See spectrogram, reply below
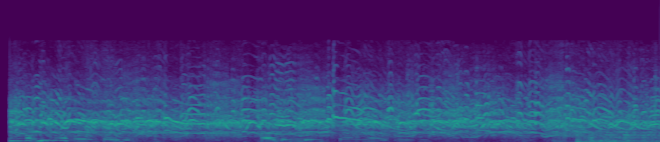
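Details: Migrating River terns on their yearly visit to an island at Bhadra Resort, Karnataka, India, fill the air with a dense, overlapping chorus of harsh, squeaky calls, with faint lower voices, possibly people, underneath.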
